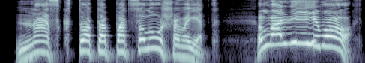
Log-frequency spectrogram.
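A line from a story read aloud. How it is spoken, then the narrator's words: Shouted. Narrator (Russian): крикнул Зыза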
